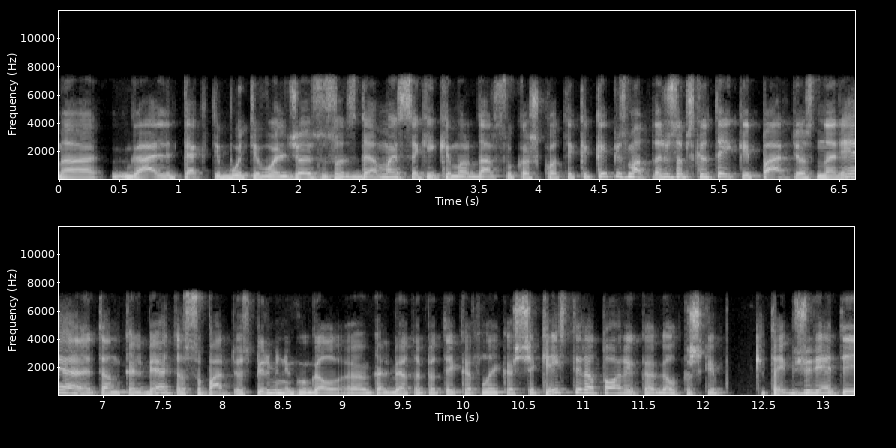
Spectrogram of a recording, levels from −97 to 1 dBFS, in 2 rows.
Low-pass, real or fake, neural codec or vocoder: 7.2 kHz; real; none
